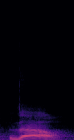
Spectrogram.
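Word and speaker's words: ذ: Nih, zal. Ya, yang ini itu dilafalkan sama seperti sa, yaitu bukan digigit, tapi apa? Ujung lidah kita disentuhkan tipis-tipis ke ujung gigi seri atas.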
